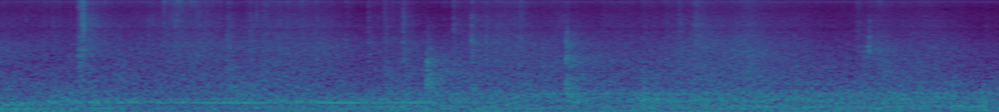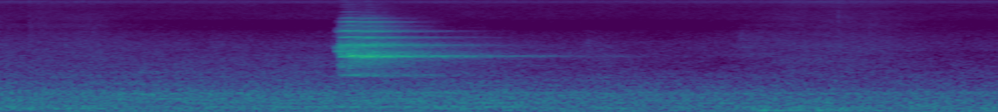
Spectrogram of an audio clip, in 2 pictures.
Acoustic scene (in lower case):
elevator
